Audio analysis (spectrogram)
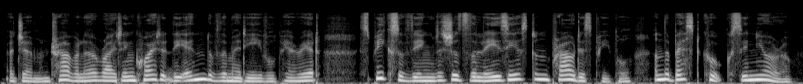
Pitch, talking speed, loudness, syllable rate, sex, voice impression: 180 Hz, 210 wpm, -14 LUFS, 5.7 syllables/s, female, feminine, adult-like, slightly soft, slightly cool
